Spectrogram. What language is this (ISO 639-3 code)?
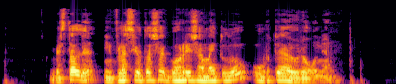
eus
